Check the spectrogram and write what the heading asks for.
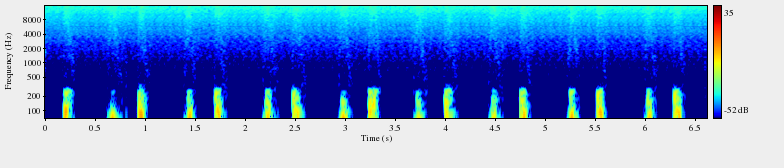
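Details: Resting heartbeat recorded while the person was falling asleep: steady paired low thumps at about 79 beats a minute.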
